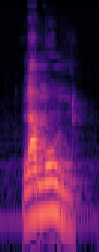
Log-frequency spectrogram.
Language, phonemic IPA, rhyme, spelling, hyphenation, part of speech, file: Dutch, /laːˈmun/, -un, lamoen, la‧moen, noun, Nl-lamoen.ogg
- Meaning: a horse-riding set-up with a beam and two shafts, to which a horse harness can be strapped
